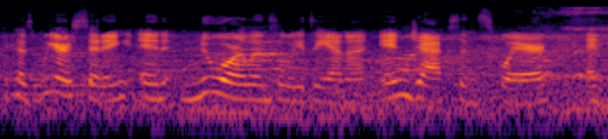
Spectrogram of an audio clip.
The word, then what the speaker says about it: New Orleans: Am I in New Orleans? You pronounce this city New Orleans. But like faster. A lens. New Orleans.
